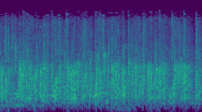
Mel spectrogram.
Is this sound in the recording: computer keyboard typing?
no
